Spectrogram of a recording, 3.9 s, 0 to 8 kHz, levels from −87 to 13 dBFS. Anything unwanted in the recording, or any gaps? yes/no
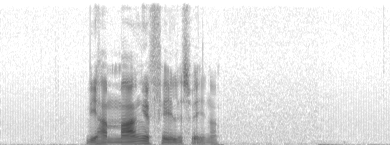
no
